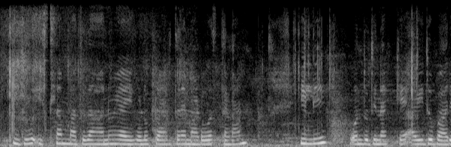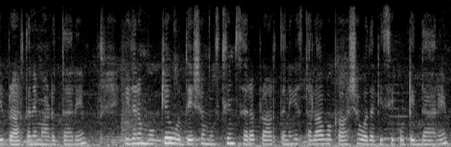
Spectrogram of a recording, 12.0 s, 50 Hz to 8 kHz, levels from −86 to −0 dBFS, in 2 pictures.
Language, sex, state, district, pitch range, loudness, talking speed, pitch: Kannada, female, Karnataka, Dharwad, 220-240 Hz, -25 LUFS, 110 wpm, 225 Hz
